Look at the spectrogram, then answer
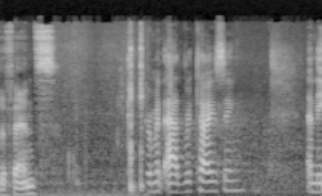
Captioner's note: speaking French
